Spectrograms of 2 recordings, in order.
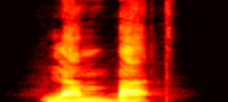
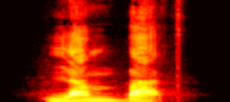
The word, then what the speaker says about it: lambat: It is the focus marker that introduces the main topic of this sentence, and that is lambat. Lambat. Lambat. Lambat is spelled as L-A-M-B-A-T.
